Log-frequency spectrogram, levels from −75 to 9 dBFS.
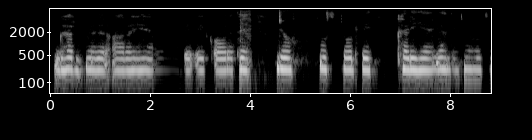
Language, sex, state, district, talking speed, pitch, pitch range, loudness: Hindi, male, Bihar, Supaul, 130 wpm, 210 Hz, 205-220 Hz, -18 LUFS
